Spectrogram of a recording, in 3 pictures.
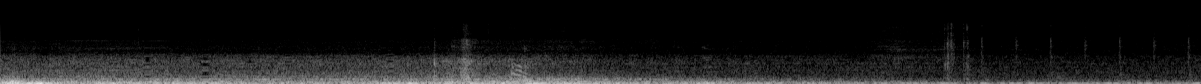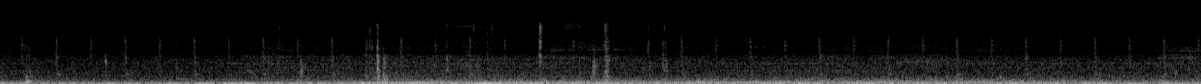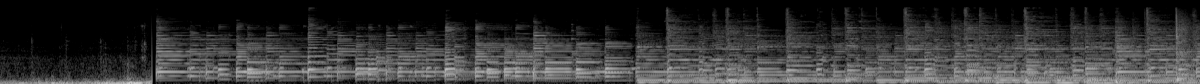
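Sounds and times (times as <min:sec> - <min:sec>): road and engine rumble: 0:00.0 - 0:36.0
turn signal relay clicking: 0:09.4 - 0:25.6.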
